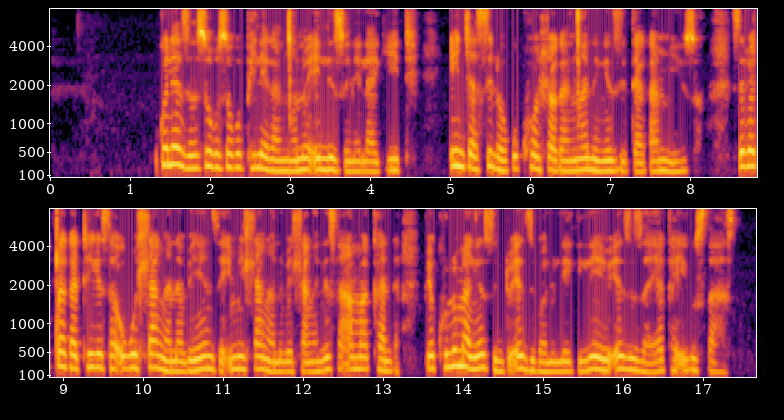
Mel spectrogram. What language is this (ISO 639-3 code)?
nde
